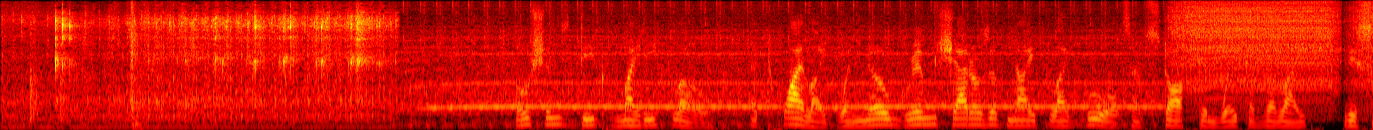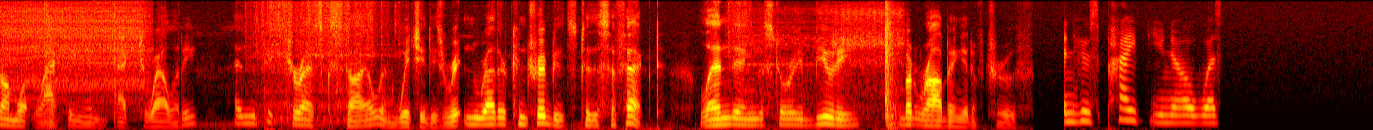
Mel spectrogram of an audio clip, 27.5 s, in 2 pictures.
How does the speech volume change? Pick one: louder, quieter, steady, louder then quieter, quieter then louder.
louder.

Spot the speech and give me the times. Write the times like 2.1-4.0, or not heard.
5.2-25.9.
